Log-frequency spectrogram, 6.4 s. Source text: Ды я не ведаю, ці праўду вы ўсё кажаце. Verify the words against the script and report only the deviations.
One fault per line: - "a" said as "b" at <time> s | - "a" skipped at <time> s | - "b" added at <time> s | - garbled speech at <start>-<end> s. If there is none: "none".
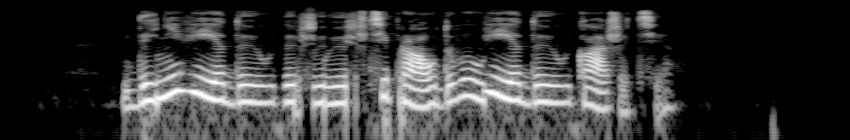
- "я" skipped at 1.1 s
- garbled speech at 2.1-2.8 s
- "ўсё" said as "ведаю" at 3.7 s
